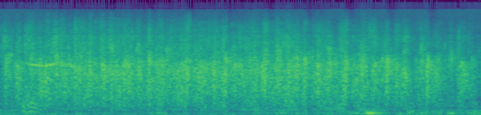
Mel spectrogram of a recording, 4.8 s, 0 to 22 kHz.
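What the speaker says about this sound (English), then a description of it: "So I want everyone to give him a round of applause" A round of applause for a keynote speaker at a 100State event, dense sustained clapping from an audience that fills the whole stretch at a steady loud level.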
